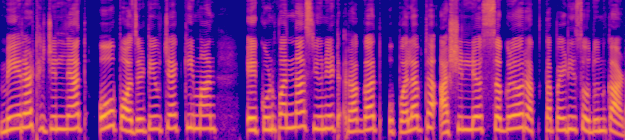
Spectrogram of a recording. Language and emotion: Goan Konkani, neutral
